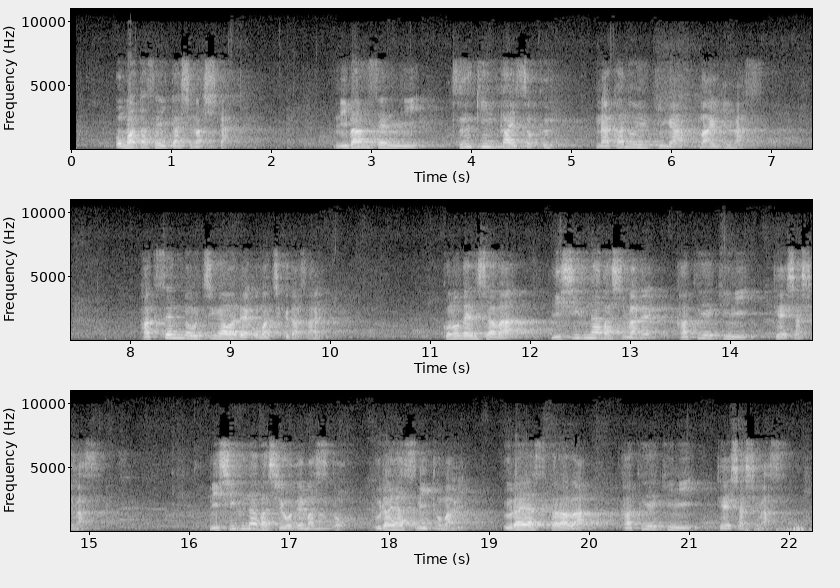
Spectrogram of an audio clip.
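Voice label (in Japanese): 接近, 駅放送; 2番線; yachiyo-chuo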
